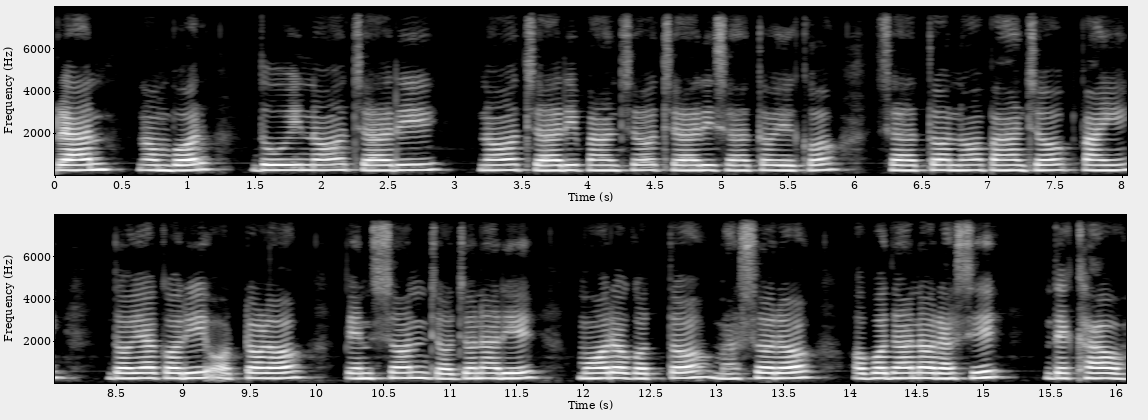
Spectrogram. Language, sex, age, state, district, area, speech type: Odia, female, 45-60, Odisha, Kandhamal, rural, read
